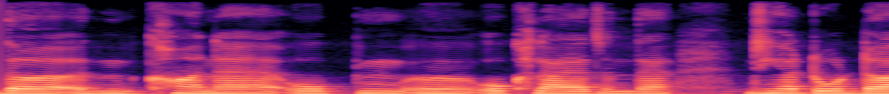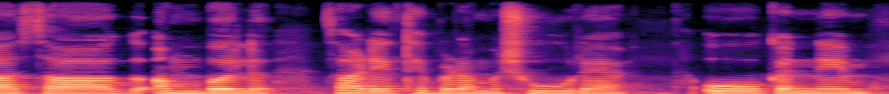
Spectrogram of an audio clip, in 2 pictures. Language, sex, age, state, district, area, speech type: Dogri, female, 30-45, Jammu and Kashmir, Reasi, rural, spontaneous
